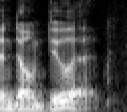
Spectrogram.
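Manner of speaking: put-on curt, blunt, cut-and-dried no-nonsense tone. Retelling his dad's short answer, imitating dad, cut and dried. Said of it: "it was like cut and dried".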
